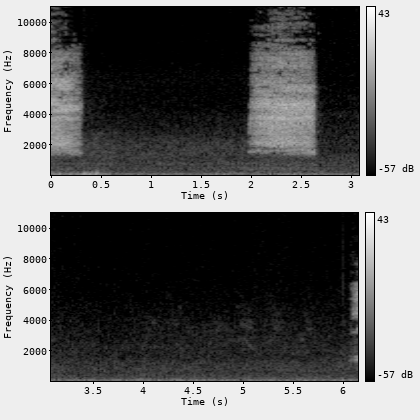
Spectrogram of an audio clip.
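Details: Barn owl calling with short, rasping, hiss-like screeches about two seconds apart, each lasting roughly half a second, over a faint low background rumble.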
